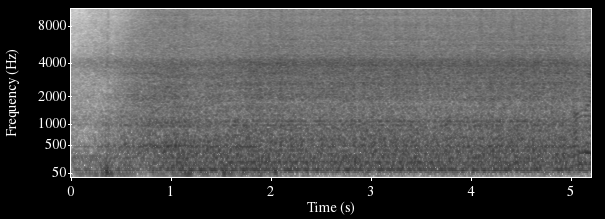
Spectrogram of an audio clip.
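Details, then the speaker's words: Old K-10 truck V8 idling low and even, quiet with no smoking, shaking or stumble; owner noted a higher idle in park that drops when put in drive; healthy normal idle. "this is baby perf you guys can tell me what you hear this the straw that smell too of just America just an old K-10 I love it the motor's quiet"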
